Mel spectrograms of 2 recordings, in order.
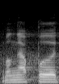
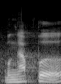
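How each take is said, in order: No difference in how they are said.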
